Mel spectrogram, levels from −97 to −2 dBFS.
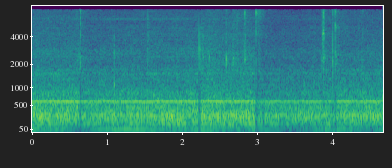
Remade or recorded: remade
